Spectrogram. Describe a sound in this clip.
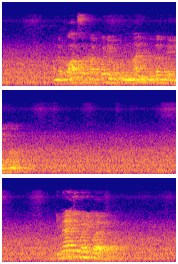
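A young man speaks briefly and calmly.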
